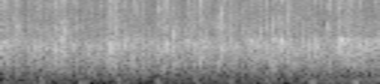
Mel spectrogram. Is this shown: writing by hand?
no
